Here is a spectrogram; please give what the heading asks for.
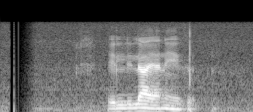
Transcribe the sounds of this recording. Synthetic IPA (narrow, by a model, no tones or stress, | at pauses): elːilaːjaneːkɨ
